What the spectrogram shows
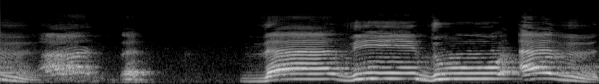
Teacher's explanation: Dal ujung lidah bertemu dengan ujung gigi seri atas. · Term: jahr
